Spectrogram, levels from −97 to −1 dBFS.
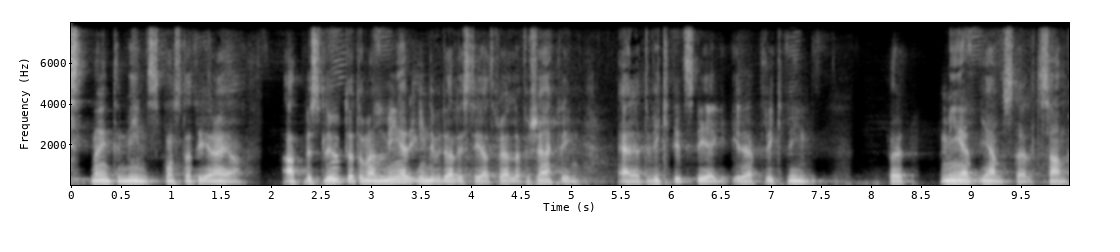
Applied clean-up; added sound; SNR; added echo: neural mask model Resemble Enhance denoiser.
